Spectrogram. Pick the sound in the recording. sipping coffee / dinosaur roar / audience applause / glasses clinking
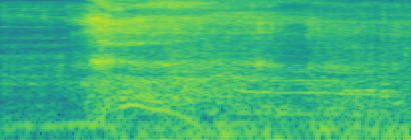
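dinosaur roar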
